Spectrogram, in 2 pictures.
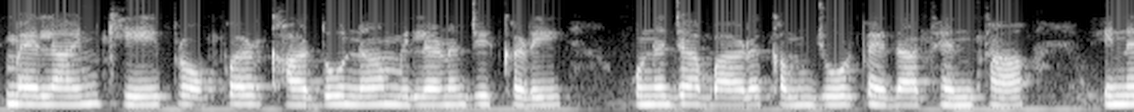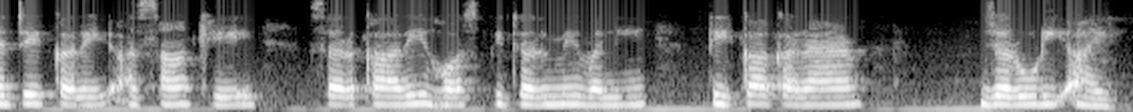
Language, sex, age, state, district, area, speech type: Sindhi, female, 30-45, Maharashtra, Mumbai Suburban, urban, spontaneous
